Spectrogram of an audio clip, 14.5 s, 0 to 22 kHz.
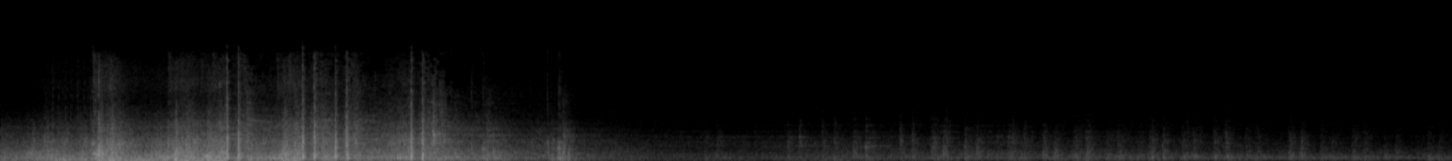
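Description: JR West 115-series electric train passing close on a steel girder bridge, its wheels clattering sharply over rail joints. About six seconds in the sound drops suddenly to the faint, steady rumble of a train crossing a long viaduct far off.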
